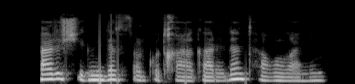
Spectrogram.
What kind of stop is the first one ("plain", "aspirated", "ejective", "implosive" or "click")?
plain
